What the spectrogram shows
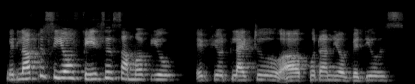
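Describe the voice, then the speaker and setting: Woman moderating a panel call, courteous and hesitant, with a medium-pitched voice. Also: animated, moderate pace, low-quality recording. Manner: polite, hesitant, many fillers.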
